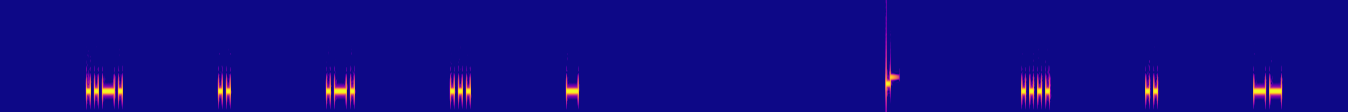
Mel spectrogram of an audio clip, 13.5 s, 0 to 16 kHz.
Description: Morse code, heard as a keyed tone, about 30 wpm, spaced as for 8 wpm, 700 Hz. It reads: FIRST HIM
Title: 8x Character Spacing - Top 200 Words - 30wpm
